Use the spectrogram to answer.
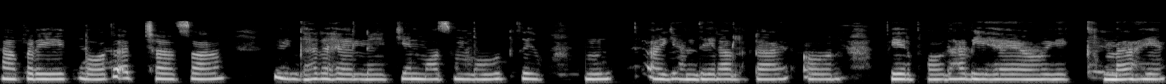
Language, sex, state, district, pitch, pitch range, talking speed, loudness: Hindi, female, Bihar, Kishanganj, 245 Hz, 235-260 Hz, 130 wpm, -19 LUFS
